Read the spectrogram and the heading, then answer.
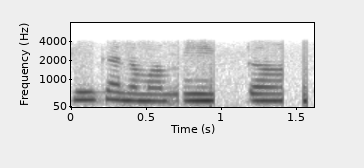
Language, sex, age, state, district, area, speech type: Marathi, female, 30-45, Maharashtra, Nagpur, rural, conversation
